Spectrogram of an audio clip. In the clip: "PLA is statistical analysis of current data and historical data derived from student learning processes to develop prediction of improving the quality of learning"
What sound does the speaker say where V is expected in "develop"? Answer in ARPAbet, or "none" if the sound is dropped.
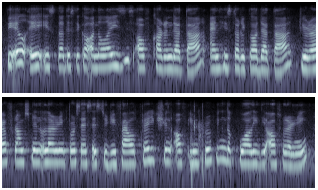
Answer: F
